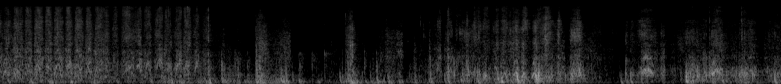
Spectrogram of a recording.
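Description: An empty, flat, medium-size cream tote bag of non-woven fabric printed with "Anime Zakka" is held up, then rubbed and brushed with the palms and fingertips of both hands. The result is a dense, papery rustling and scraping with quick brisk strokes, louder swells in the middle, and a brief quiet lull before the rubbing picks up again.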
